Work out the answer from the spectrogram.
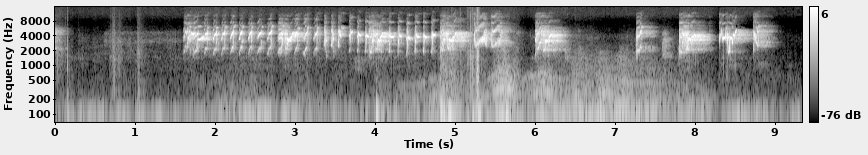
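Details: Fischer's lovebirds, a green pair, sing a long rapid stuttering chatter of pulsed shrill notes for several seconds, followed by separate sharp screeches.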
